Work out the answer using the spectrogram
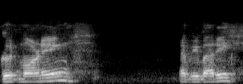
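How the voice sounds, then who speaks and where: A man from Indonesia gives a talk as a guest professor over a video call. He speaks at a middle pitch, hesitant and full of fillers and restarts. The audio sounds dull and lo-fi. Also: normal speed, a little hiss or hum. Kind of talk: online lecture talk.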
